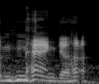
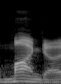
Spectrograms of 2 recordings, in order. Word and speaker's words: manga: Cthulhu got a manga. Or manga, as it is properly pronounced.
